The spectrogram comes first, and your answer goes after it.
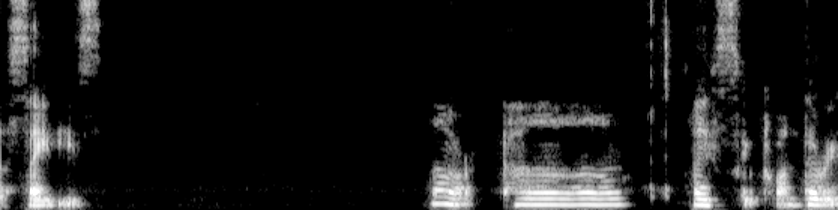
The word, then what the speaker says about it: ascites: that inflammation becomes painful the next word is ascites just pretend like the sea isn't there and pronounce that without the seat ascites any fluid that's accumulating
